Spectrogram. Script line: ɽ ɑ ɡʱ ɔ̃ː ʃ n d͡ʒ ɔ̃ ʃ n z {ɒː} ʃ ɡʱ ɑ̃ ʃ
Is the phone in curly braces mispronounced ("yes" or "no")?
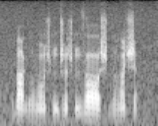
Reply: no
